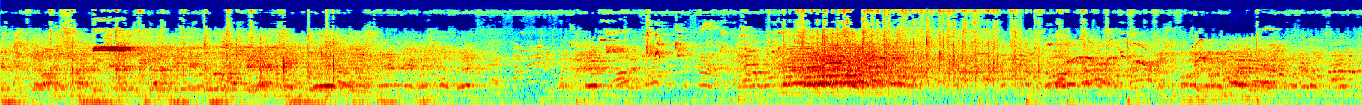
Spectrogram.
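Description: A small crowd murmurs and calls out in the stands.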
